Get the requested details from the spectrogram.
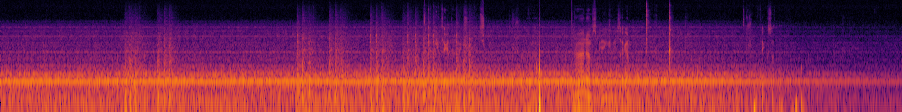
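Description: A diesel locomotive engine drones steadily, then fades away.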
